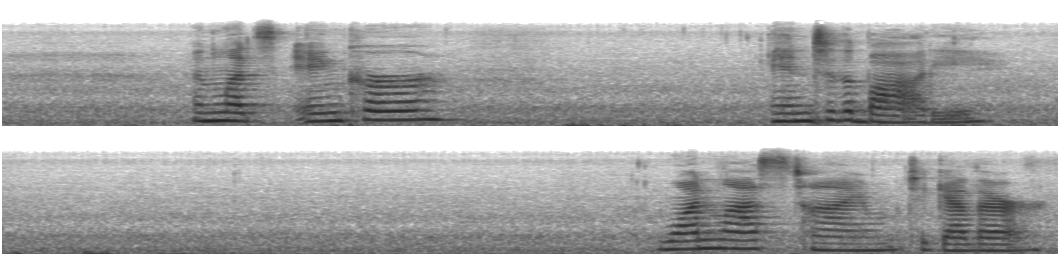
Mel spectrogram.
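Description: A woman speaks calmly and slowly, close to the microphone, with long pauses.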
